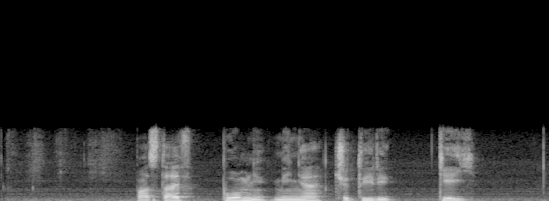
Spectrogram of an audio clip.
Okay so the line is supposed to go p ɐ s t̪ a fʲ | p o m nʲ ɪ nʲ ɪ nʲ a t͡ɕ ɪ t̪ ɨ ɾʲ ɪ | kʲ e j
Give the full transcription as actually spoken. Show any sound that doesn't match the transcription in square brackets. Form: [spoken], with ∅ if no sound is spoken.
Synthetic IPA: p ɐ s t̪ a fʲ | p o m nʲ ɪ [mʲ] ɪ nʲ a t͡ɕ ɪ t̪ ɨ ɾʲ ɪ | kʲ e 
